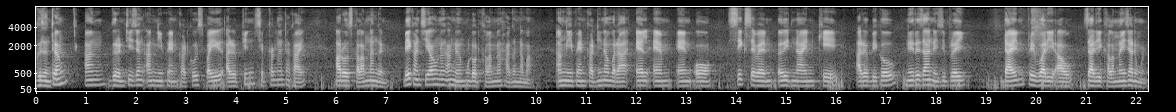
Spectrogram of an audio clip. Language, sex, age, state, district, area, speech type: Bodo, male, 18-30, Assam, Kokrajhar, rural, read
